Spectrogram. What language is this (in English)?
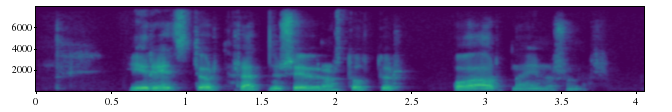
Icelandic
